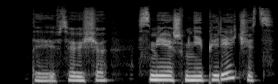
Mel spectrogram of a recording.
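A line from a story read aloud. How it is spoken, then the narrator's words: Mocking retort. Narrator (Russian): Насмешливо бросает Аид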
